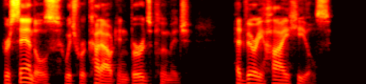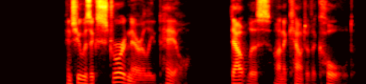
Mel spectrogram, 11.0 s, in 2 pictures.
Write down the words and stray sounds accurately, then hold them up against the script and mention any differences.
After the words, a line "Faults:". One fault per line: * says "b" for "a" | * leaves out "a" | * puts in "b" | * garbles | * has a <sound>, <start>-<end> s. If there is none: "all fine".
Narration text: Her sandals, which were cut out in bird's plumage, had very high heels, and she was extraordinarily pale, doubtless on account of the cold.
Her sandals, which were cut out in bird's plumage, had very high heels, and she was extraordinarily pale, doubtless on account of the cold.
Faults:
all fine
